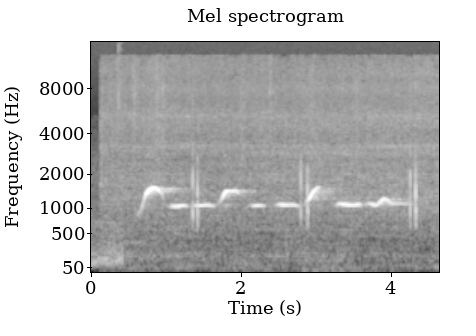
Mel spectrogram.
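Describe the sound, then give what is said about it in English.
A person whistles a cheerful tune while passing by at night. The faint, clear whistle repeats a short phrase several times, each phrase sliding up into a held note, with a few soft clicks in between. “The whistler goes past and hums the same tune every night. It's somewhat cheerful.”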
